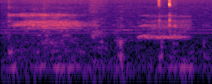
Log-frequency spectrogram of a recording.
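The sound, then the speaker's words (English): A rooster crows once, a drawn-out call that rises and then drops into a lower, fading tail, heard alone and fairly quiet. “Oh, I hear a crow.”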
